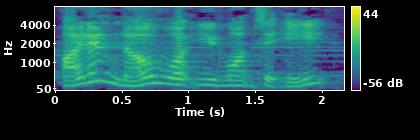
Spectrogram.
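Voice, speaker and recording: An entitled, jobless husband whines and bristles at every complaint, shifting blame with a sulky, defensive edge, as a woman reading the story puts him on. Soft music plays faintly underneath. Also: mid-range voice, lively intonation, measured pace, husky. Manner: whiny and defensive.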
